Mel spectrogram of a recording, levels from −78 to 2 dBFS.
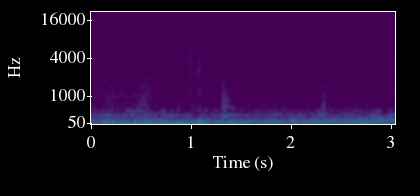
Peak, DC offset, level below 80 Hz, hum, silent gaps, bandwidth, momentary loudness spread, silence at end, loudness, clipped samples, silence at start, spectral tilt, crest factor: -36 dBFS; under 0.1%; -52 dBFS; none; none; 19.5 kHz; 3 LU; 0 s; -53 LUFS; under 0.1%; 0 s; -6 dB/octave; 14 dB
